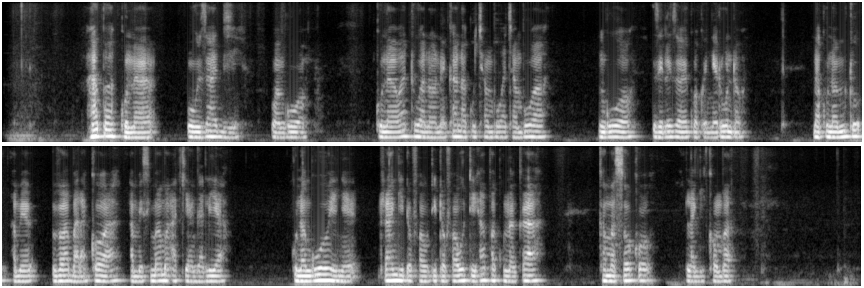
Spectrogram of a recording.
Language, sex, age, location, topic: Swahili, male, 18-24, Kisumu, finance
